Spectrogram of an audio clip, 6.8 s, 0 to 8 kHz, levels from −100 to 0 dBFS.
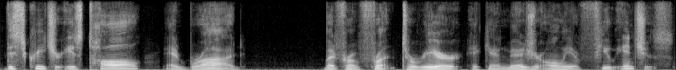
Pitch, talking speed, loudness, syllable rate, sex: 125 Hz, 160 wpm, -21 LUFS, 4.4 syllables/s, male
